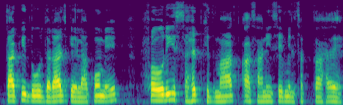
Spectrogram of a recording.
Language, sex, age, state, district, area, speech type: Urdu, male, 30-45, Delhi, South Delhi, urban, spontaneous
